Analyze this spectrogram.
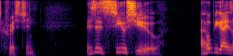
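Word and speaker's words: Xiu Xiu: Is it pronounced Shu Shu or Siu Siu? Siu Siu.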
